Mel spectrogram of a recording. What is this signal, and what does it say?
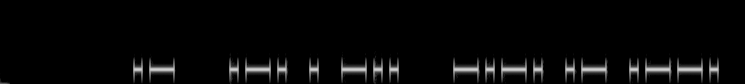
Morse code, heard as a keyed tone, about 16 wpm, 700 Hz. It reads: A RED CAP
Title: Sentences from Top 1600 Words 15wpm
